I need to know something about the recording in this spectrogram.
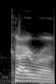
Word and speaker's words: Chiron: Also, how do you pronounce, or Sharon, or... Chiron is the way I'd pronounce Chiron.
